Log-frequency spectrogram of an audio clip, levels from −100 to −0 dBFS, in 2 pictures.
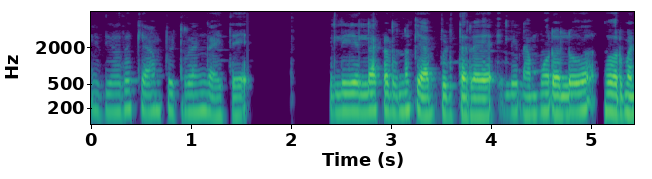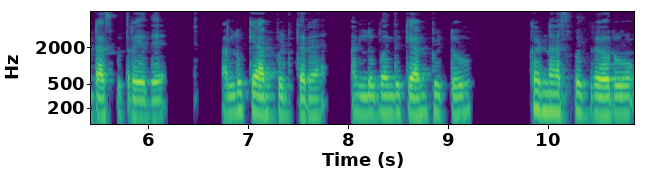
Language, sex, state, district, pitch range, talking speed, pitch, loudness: Kannada, female, Karnataka, Chamarajanagar, 155-175 Hz, 125 wpm, 165 Hz, -27 LUFS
